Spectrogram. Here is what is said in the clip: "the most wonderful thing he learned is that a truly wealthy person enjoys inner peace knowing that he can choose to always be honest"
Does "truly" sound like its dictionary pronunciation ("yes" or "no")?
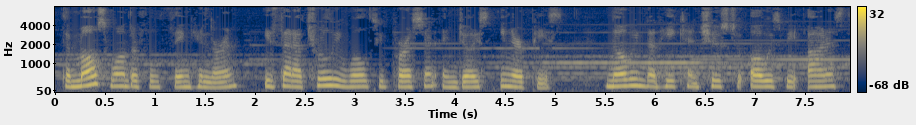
yes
